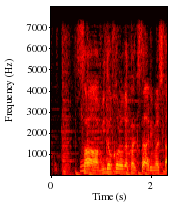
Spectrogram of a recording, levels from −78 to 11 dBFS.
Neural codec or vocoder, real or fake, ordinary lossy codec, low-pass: none; real; none; 7.2 kHz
